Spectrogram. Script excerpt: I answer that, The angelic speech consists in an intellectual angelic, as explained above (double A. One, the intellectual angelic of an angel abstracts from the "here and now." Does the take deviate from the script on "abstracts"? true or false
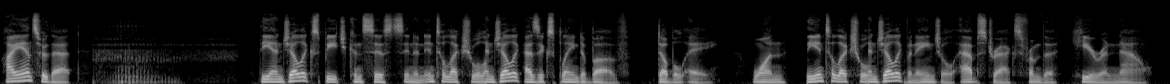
false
